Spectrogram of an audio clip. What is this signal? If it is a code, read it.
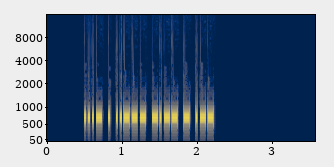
Morse code, heard as a keyed tone, about 46 wpm, 700 Hz. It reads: VE2YTW
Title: DXCC-100 Call Signs - 6 Characters - 45wpm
